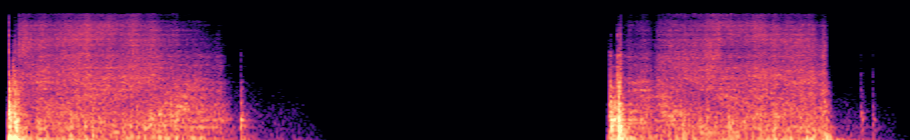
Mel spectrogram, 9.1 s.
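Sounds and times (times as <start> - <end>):
car glass window lowered and raised manually: 0.1 - 2.5, 6.1 - 8.8.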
